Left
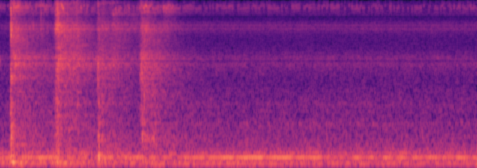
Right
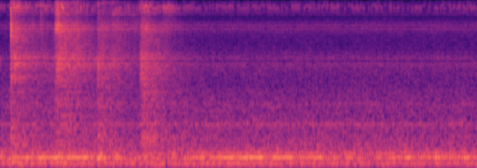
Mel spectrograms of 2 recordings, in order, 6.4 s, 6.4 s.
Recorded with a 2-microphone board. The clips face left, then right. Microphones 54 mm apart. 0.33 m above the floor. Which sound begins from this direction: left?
Footsteps, at 0.1 s.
